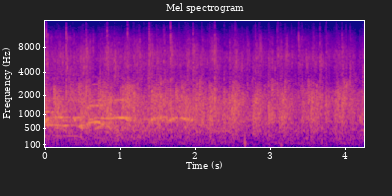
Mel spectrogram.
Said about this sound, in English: Yes, let's give the Lord a round of applause. Come on.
